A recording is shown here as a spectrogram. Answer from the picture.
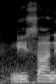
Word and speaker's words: Nissan: And by the way, Nissan in Japanese is pronounced Nissan.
